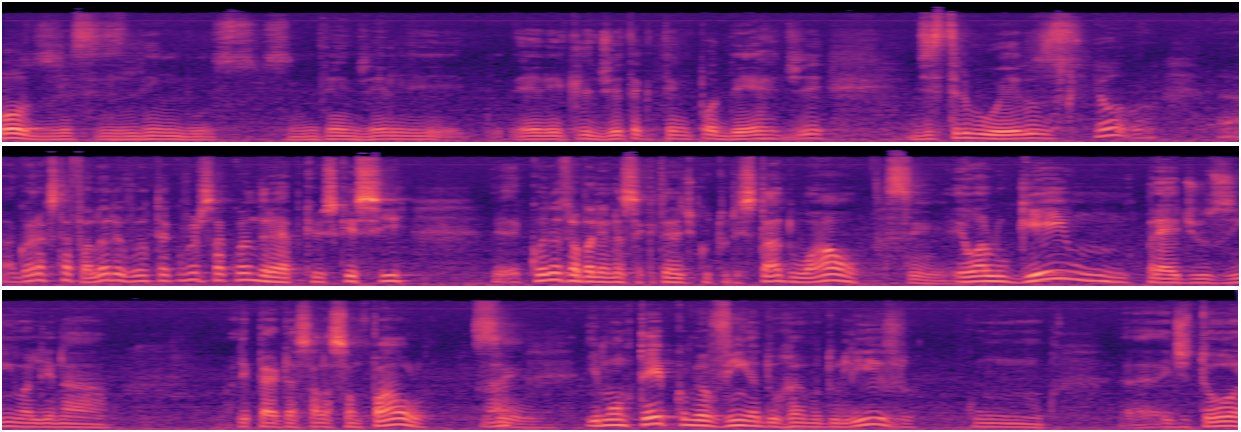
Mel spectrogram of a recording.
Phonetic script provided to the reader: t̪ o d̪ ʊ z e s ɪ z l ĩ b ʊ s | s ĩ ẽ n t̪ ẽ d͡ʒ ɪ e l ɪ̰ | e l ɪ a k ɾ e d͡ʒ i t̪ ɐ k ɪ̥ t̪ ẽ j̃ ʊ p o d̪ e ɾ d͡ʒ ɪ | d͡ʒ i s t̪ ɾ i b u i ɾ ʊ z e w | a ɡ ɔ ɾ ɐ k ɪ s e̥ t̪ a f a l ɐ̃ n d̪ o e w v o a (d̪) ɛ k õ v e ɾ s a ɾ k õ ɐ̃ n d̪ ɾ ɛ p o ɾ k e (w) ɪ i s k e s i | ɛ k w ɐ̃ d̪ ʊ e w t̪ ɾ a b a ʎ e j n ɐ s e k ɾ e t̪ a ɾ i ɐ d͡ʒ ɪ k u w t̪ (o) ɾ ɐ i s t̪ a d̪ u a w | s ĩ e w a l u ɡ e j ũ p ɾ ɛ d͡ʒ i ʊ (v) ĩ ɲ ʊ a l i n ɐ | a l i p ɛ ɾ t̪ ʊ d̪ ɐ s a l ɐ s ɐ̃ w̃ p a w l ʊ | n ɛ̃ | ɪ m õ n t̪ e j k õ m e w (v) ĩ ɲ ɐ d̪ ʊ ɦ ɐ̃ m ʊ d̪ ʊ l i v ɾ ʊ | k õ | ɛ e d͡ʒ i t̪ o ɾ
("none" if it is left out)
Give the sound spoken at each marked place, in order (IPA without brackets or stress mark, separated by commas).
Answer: t̪, w, u, z, v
